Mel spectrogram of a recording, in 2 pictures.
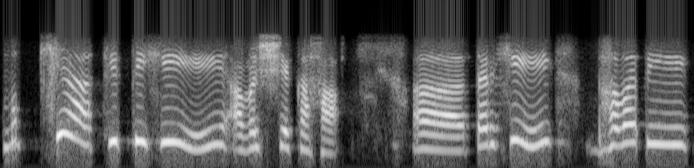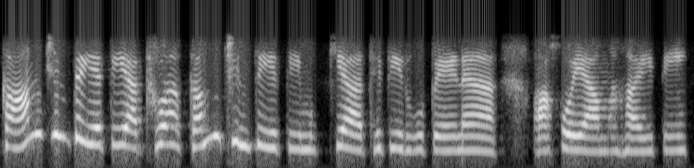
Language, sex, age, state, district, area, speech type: Sanskrit, female, 60+, Tamil Nadu, Chennai, urban, conversation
